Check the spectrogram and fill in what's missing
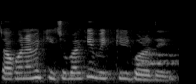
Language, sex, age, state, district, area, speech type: Bengali, female, 18-30, West Bengal, Birbhum, urban, spontaneous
